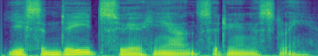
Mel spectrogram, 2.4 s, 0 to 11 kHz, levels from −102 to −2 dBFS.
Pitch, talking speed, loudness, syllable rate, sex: 95 Hz, 150 wpm, -15 LUFS, 4.8 syllables/s, male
